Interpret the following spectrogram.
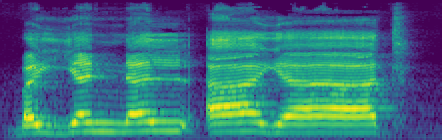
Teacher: ہم الف مد کو ڈراپ کر کے نون کا جو فتحہ ہے اس کو ڈائریکٹلی لام ساکنہ سے ملاتے ہوئے پڑھیں گے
